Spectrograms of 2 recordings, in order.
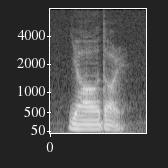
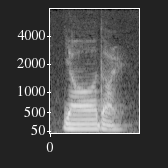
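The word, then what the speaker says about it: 여덟: 下一个， 여 덟 시 간 啊， 여 덟 시 간 啊，八个小时。那么小时前面的话呢是要用固有词的，所以这里的八应该读成 여 덟 여 덟 여 덟 시 간 이 상 啊，以上呢？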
